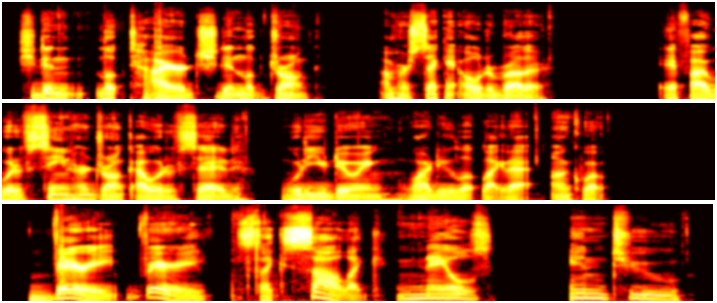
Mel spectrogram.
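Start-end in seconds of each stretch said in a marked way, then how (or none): none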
